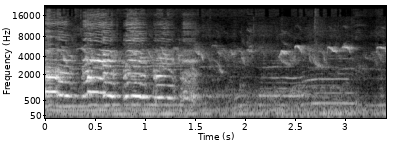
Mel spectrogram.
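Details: Kokok Balenggek rooster, the native singing breed of Solok, kept at a Solok city breeding farm, crowing loudly with a few wavering syllables for about a second and a half, then fading into quieter, blurred calls and background noise.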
